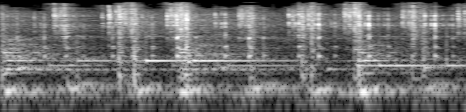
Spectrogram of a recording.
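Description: Fast percussion music: sharp strikes about five a second over held ringing tones, the tone dropping to a lower pitch near the end.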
